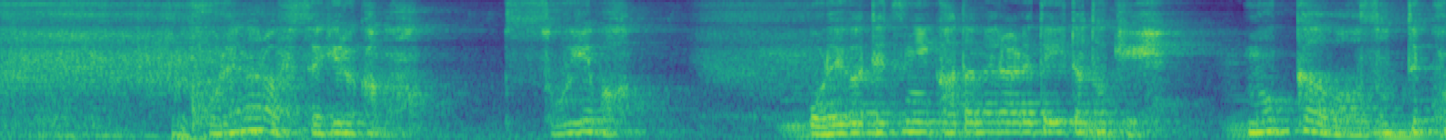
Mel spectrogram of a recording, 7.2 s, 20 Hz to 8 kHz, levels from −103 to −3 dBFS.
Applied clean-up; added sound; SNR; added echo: none; Boom; 19 dB; reverberation time 1.0 s.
